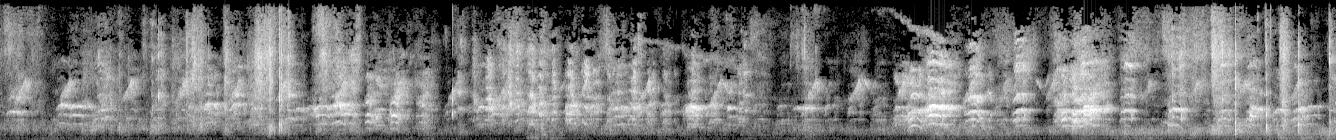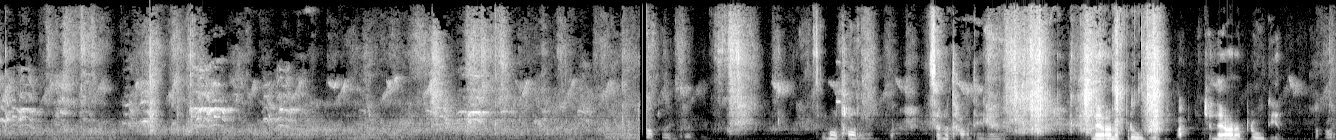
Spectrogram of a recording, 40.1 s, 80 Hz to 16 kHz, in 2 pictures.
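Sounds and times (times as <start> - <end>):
birds chirping: 0.0 - 40.0.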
